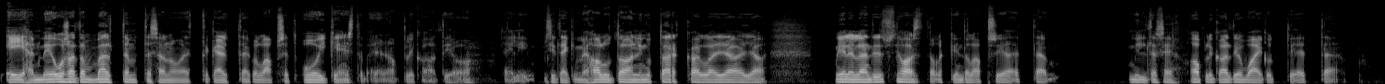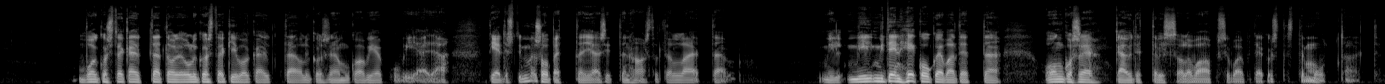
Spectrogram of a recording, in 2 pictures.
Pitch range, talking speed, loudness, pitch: 100-115 Hz, 145 wpm, -26 LUFS, 110 Hz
